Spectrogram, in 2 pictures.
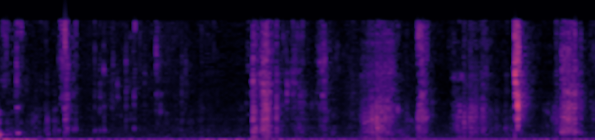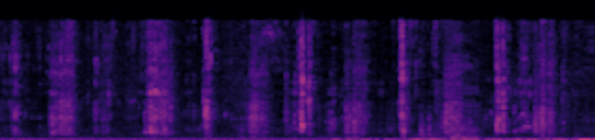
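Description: A young man chews food noisily close to a microphone.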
